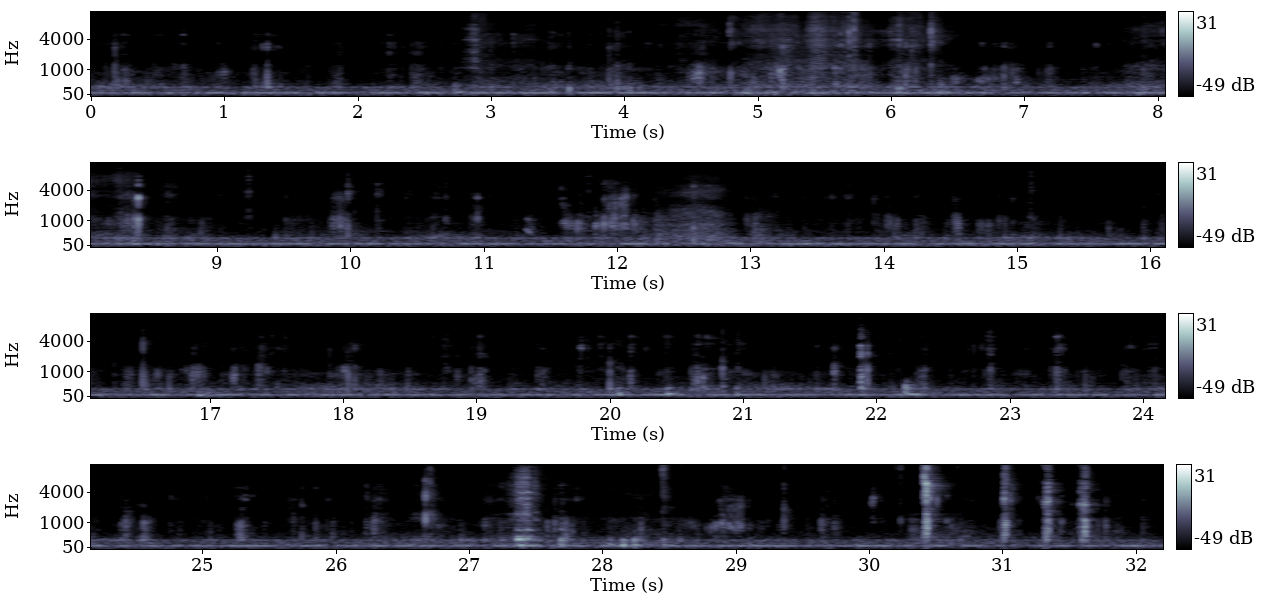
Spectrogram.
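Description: A person chewing a mouthful of burger close to the microphone: faint mouth clicks and chewing noises, a few louder ones near the end, over a steady low hum.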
